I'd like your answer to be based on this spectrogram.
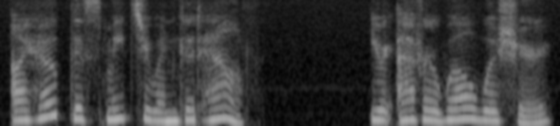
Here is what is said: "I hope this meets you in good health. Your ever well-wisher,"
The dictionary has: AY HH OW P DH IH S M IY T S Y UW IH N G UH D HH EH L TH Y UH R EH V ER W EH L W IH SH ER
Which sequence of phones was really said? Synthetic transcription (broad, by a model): AY HH OW P DH IH S M IY T S Y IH IH N G UH D HH EH L TH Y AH R EH V ER W EH L W IH SH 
